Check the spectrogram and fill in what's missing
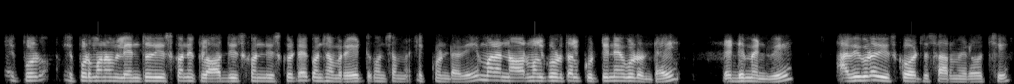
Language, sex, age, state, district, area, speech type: Telugu, male, 18-30, Telangana, Medchal, urban, conversation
